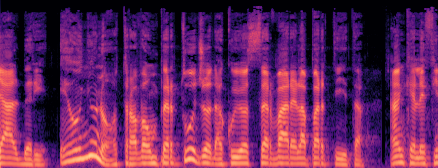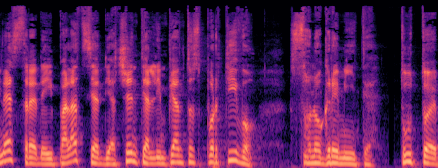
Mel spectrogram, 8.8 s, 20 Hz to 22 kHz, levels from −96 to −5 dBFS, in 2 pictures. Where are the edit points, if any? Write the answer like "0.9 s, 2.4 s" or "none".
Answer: none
